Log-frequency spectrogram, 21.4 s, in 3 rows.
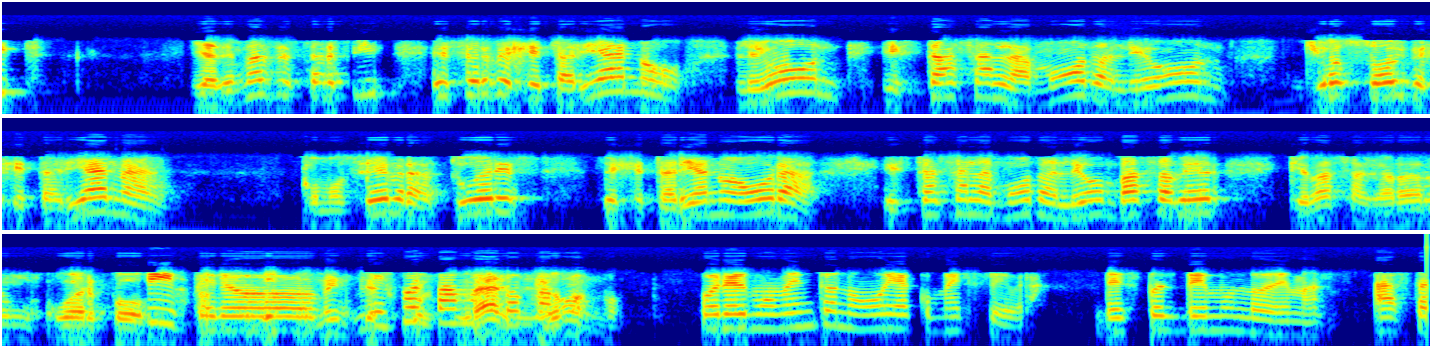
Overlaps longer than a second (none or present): present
